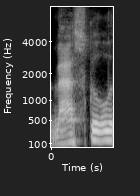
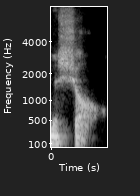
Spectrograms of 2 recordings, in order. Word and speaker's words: Maschel: about the character of Benjamin Maschel, is how you say his last name? Well, it's actually Mashal. It's a Michelle. it's Okay. it's actually it's Mashal is actually an actual Hebrew name.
